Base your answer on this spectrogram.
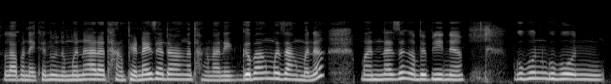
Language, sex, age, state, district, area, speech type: Bodo, female, 30-45, Assam, Udalguri, urban, spontaneous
